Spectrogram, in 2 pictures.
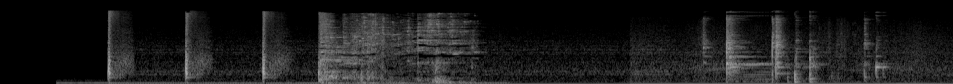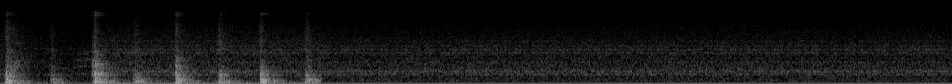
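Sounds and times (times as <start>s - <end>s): sharp knocks: 1.1s - 3.0s, 9.6s - 12.8s
glass shattering: 3.2s - 4.9s.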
